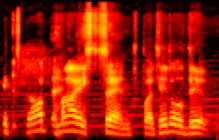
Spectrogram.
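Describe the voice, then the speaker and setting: A man's voice: fairly high pitch, slow pace, a little mellow, faint music behind. A man playing a tabletop game, talking casually in character in a dry, understated way.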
